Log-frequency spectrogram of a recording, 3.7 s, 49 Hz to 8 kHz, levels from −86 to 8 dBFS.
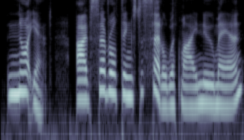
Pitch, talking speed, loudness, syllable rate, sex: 215 Hz, 180 wpm, -20 LUFS, 4.9 syllables/s, female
